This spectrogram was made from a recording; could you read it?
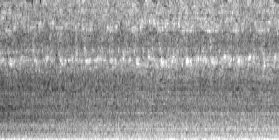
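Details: Car engine idling: thin steady high squeal over a rough idle, unchanging pitch; owner places it at the front near leaks needing a transmission cooler, source not seen.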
